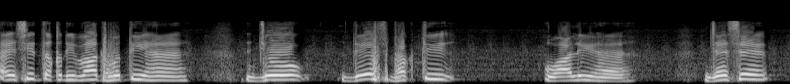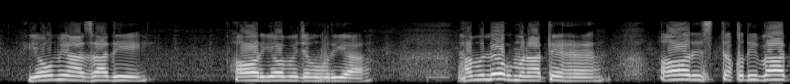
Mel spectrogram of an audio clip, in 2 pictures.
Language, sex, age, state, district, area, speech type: Urdu, male, 18-30, Delhi, Central Delhi, urban, spontaneous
